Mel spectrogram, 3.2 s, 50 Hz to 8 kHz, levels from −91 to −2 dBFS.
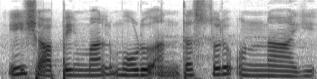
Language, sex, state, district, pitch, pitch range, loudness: Telugu, female, Telangana, Hyderabad, 205 Hz, 190-205 Hz, -17 LUFS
